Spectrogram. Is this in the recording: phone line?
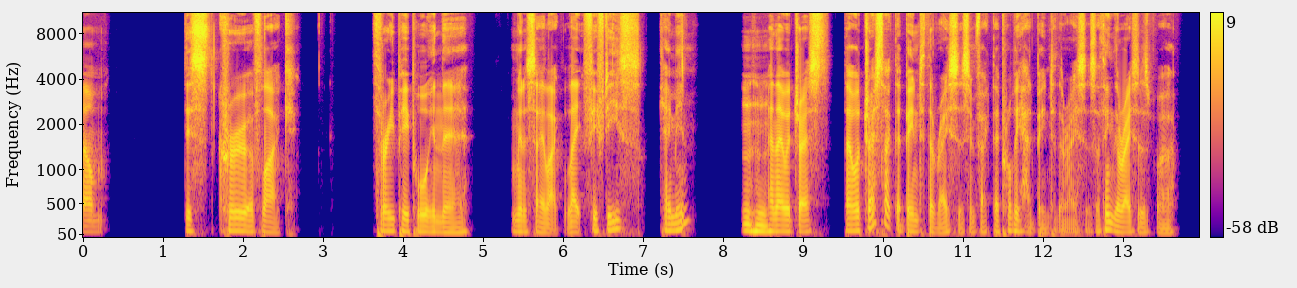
no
